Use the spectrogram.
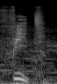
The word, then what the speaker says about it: feet: Pour tous les mots en 2 E, EA, IE ou E, c'est en fait le son I, comme le son du I en français. Mais pour les mots avec un I, ça va être le son E.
